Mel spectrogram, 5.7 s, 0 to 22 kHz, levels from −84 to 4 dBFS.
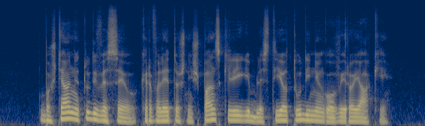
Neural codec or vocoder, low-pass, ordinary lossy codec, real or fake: autoencoder, 48 kHz, 128 numbers a frame, DAC-VAE, trained on Japanese speech; 19.8 kHz; none; fake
